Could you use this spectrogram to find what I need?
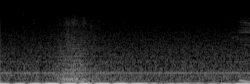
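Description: Fiery magical explosions burst and crackle.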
